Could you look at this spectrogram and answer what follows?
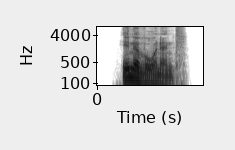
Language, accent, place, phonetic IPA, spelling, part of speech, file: German, Germany, Berlin, [ˈɪnəˌvoːnənt], innewohnend, verb, De-innewohnend.ogg
- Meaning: inherent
